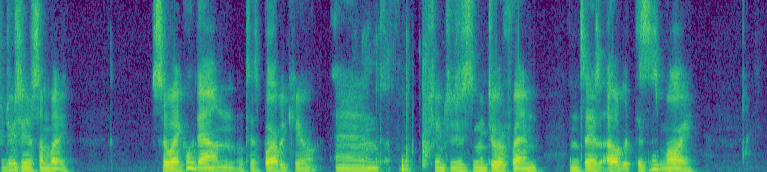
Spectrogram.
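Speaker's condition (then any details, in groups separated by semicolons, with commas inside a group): ALS; on drug, stronger bite, speaks better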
